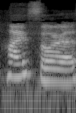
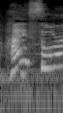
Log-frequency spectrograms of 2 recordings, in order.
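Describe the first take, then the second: First: Said in the usual way. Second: Very high little squeak. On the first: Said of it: "squeaked Kairi in delight". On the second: A narrator's reading. Girl greeting a boy in delight, squeaked. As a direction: squeak it like an excited mouse. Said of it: "squeaked Kylie".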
